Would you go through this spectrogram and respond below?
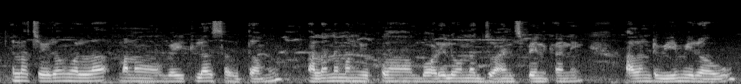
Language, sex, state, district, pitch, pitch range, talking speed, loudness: Telugu, male, Andhra Pradesh, Visakhapatnam, 145 Hz, 140-155 Hz, 135 wpm, -15 LUFS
